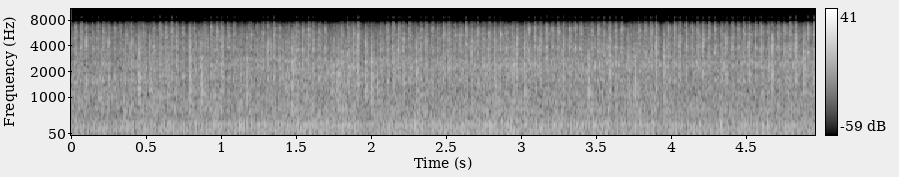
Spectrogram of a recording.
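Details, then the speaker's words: 1929 Ford Model A pickup, old flathead four-cylinder with updraft carburetor, recorded with the hood open at a rough hissy idle with rapid uneven puffing tick. Exhaust leak. "there she is an old Flathead it's got a bit of an exhaust leak"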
